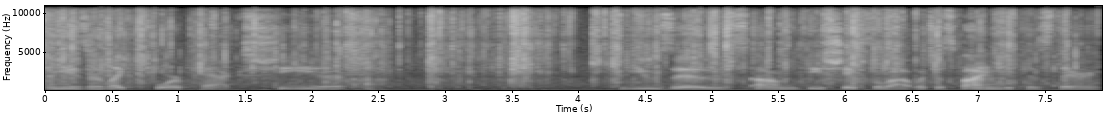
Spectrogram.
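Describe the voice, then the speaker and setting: A woman's voice: low-pitched, noisy background. A young woman chatting casually in a home vlog, rambling with lots of fillers, recorded on a desk webcam. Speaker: vlogger. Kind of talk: casual product haul chat. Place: small room at home, indoors.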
